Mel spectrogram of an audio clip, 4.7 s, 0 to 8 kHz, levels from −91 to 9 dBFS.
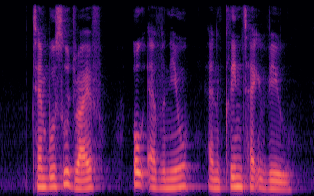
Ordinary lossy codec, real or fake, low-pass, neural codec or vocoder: none; real; 7.2 kHz; none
